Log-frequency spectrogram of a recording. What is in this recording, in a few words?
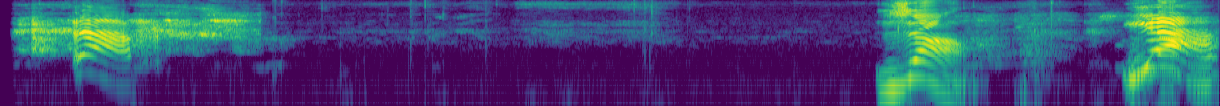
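"rang4", Mandarin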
